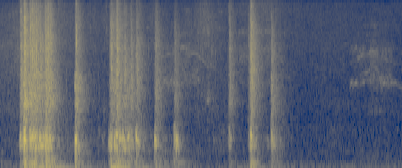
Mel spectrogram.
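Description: A run of short knocks and rustles with a few heavy low thuds, irregular, in the first three seconds: handling noise as someone reaches up to the camera.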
